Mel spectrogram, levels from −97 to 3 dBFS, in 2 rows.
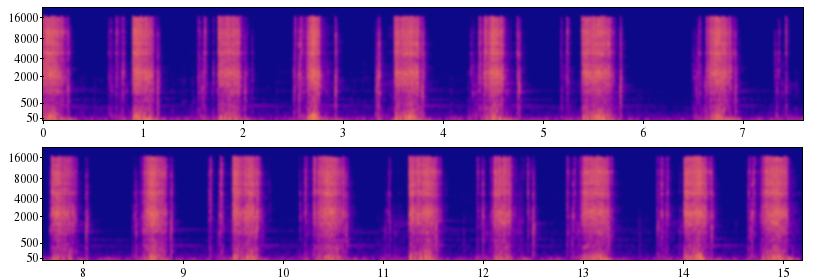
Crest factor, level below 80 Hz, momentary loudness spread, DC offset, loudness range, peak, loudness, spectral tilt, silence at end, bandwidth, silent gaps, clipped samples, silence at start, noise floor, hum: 28 dB; -46 dBFS; 21 LU; under 0.1%; 2 LU; -2 dBFS; -26 LUFS; 0.5 dB/octave; 0.1 s; 17.5 kHz; none; under 0.1%; 0 s; -71 dBFS; none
